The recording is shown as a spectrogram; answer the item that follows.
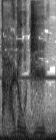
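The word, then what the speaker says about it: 大月氏: 汉武帝决定找的合作伙伴是一个叫做大肉汁的国家。这个大肉汁是什么样的国家呢？大是大小的大，肉是月亮的月，汁是姓氏的氏。有兴趣的朋友可以查一下，这个在古代读作大肉汁，是一个国家名。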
